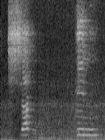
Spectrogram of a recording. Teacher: huruf shinnya dibaca 1 harokat. Tidak boleh kita panjangkan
